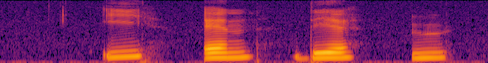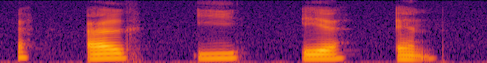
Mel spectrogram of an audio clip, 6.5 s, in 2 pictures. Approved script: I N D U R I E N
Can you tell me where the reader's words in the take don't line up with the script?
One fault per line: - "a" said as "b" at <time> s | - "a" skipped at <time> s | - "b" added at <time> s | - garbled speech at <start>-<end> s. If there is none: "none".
none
